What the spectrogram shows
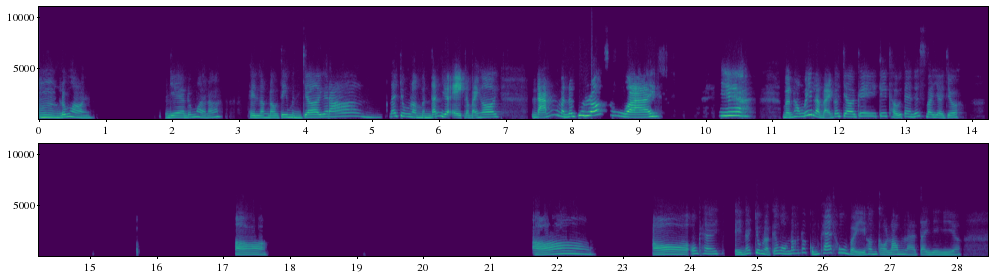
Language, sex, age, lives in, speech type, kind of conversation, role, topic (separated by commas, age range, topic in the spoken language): Vietnamese, female, 25-29, United States, conversation, unstructured, none, Bạn đã từng có trải nghiệm đáng nhớ nào khi tham gia thể thao không?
